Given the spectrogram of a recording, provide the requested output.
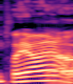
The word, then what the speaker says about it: Plaion: Play-On. – Oh, God. They can't win. – Nope. – Can't win. But they did release a trailer today that does end with them clearly pronouncing Smart. – Play-On.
